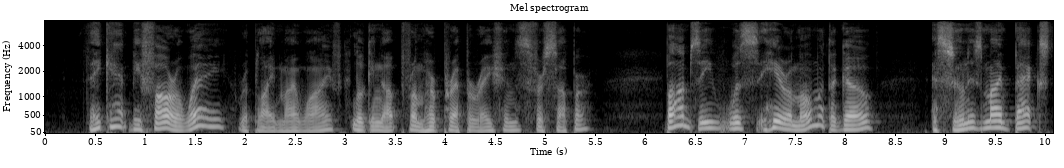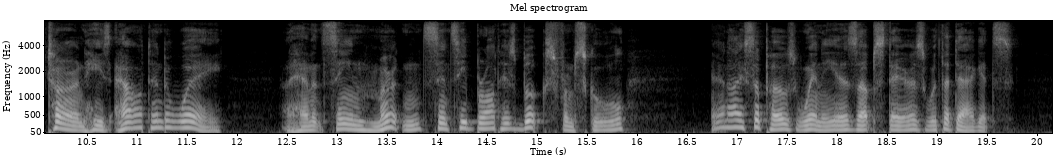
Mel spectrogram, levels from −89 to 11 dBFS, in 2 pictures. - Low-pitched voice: Yes, low, 125 Hz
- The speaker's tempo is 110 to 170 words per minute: Yes, average, 150 wpm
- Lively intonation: Yes, wide, 7.1 semitones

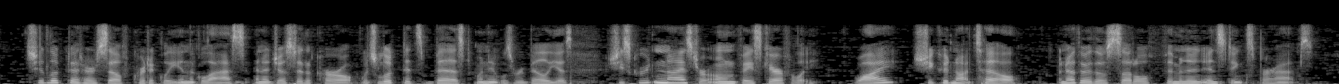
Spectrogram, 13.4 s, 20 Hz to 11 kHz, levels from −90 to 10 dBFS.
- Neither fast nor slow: Yes, average, 170 wpm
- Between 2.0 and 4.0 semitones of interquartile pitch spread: Yes, average, 3.7 semitones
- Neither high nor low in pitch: Yes, medium, 180 Hz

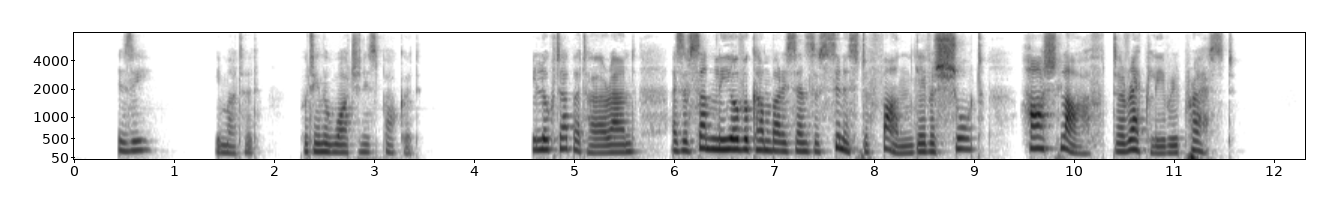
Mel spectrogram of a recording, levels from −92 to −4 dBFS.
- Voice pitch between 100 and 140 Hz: No, high, 200 Hz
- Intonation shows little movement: No, average, 5.1 semitones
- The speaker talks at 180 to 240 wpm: No, average, 160 wpm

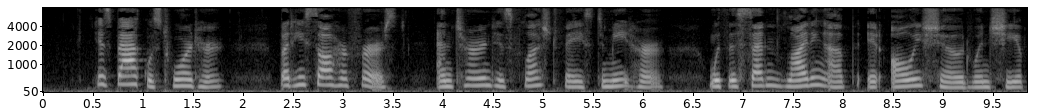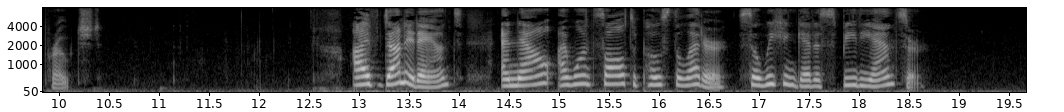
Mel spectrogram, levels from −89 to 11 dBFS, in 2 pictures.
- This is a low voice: No, high, 240 Hz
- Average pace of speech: Yes, average, 150 wpm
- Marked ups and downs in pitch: No, average, 4.5 semitones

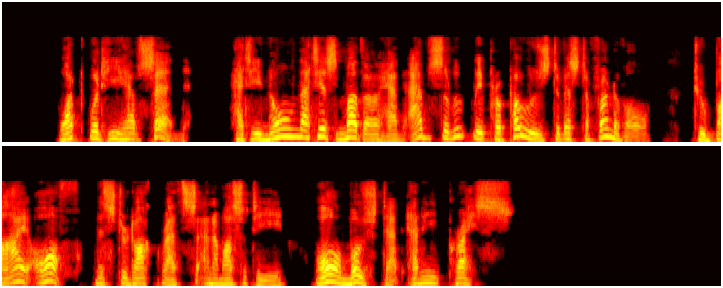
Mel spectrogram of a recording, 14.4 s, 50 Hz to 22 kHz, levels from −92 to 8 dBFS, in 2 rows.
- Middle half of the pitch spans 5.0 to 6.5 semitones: Yes, wide, 5.5 semitones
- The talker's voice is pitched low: No, medium, 155 Hz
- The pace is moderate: No, slow, 115 wpm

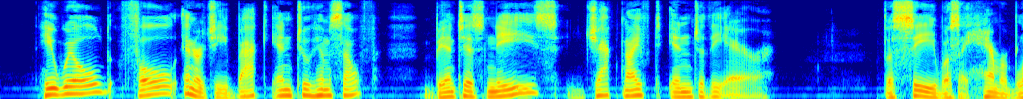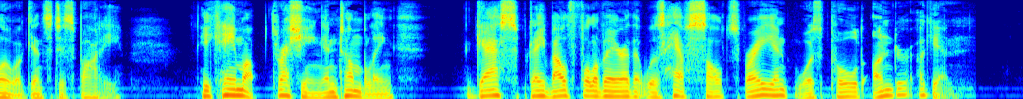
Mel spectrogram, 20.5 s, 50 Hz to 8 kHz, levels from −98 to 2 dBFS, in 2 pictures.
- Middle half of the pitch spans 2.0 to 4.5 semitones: No, average, 5.1 semitones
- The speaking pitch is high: No, low, 110 Hz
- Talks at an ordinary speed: No, slow, 130 wpm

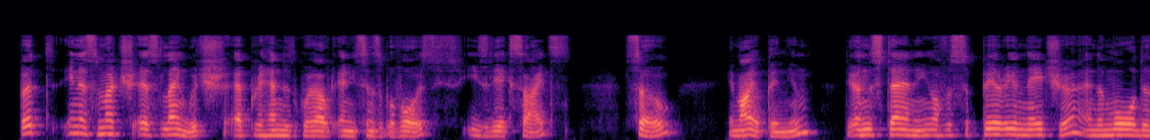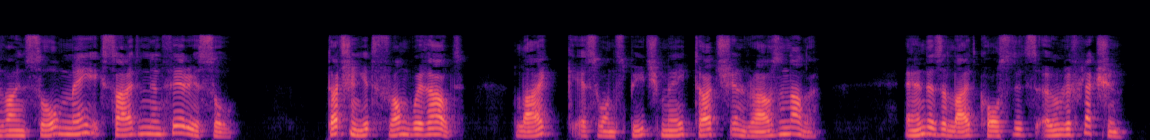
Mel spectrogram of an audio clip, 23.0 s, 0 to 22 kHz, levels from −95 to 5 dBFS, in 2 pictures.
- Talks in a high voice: No, medium, 155 Hz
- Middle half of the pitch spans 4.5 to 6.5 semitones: No, average, 3.5 semitones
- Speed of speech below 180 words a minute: Yes, average, 140 wpm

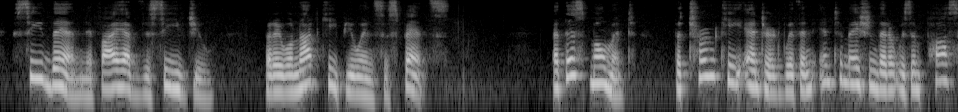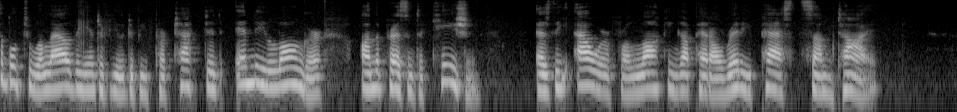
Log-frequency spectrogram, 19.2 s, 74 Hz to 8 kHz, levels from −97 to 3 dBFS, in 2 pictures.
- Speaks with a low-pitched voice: No, high, 190 Hz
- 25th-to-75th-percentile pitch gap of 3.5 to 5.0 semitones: Yes, average, 4.7 semitones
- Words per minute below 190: Yes, average, 160 wpm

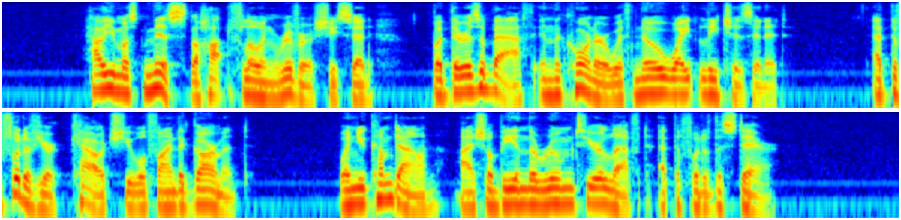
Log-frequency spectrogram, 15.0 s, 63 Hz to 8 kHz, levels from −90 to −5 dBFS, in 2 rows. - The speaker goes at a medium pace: No, fast, 215 wpm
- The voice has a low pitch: Yes, low, 115 Hz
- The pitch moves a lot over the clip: No, average, 4.0 semitones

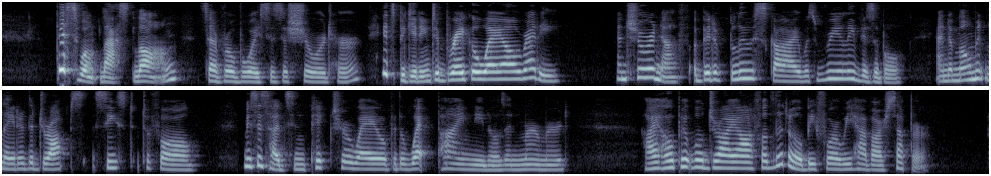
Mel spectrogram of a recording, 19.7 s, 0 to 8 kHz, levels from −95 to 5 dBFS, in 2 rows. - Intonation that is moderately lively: No, wide, 5.9 semitones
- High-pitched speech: Yes, high, 200 Hz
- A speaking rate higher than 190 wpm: Yes, average, 200 wpm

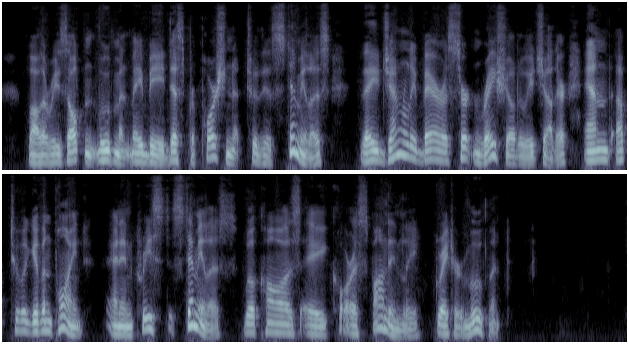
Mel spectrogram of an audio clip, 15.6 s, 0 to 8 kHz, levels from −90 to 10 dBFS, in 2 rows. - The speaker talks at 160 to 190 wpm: No, slow, 135 wpm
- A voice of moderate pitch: No, low, 110 Hz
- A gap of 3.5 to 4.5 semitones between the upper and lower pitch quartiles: No, wide, 5.4 semitones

